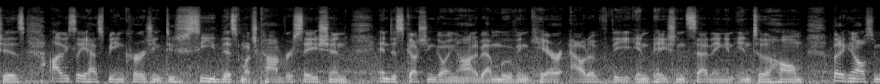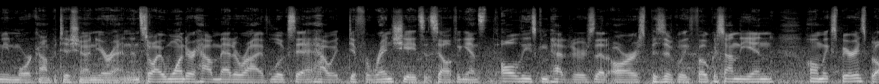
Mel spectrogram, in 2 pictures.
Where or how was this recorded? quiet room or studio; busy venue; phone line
busy venue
